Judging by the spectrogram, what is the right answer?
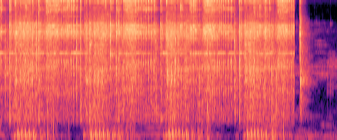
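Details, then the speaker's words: Chainsaw that previously died when given throttle, now after carburetor replaced with a new one: four quick crisp blips to full throttle, each picking up cleanly without bogging or dying, then shut off; runs healthy. "इसका अभी हम start करते हैं, check करते हैं race पूरे लेते हैं या नहीं लेते हैं।"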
